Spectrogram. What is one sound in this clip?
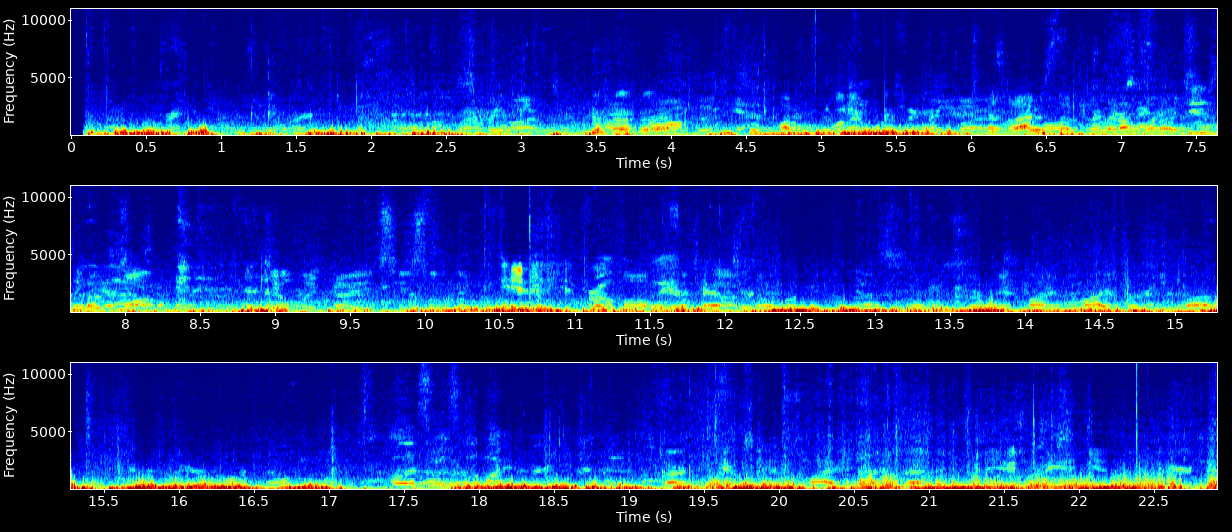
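Wind blusters outdoors, rumbling against the microphone.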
